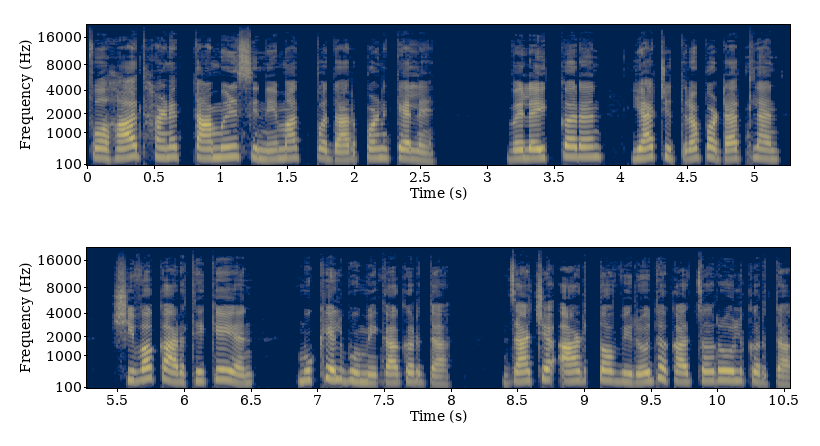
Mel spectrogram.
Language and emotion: Goan Konkani, neutral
